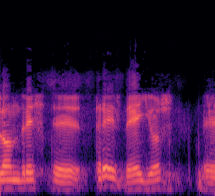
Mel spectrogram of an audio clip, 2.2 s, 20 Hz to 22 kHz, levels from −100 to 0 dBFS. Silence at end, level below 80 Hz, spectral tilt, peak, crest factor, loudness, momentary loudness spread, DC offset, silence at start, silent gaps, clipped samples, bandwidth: 0 s; -88 dBFS; -5.5 dB/octave; -14 dBFS; 18 dB; -31 LUFS; 10 LU; under 0.1%; 0 s; none; under 0.1%; 7 kHz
